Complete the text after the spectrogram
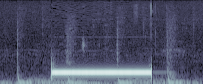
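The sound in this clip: A telephone ringing tone sounds while a call is placed: a single steady beep of about one second, loud and mid-pitched, rising clearly above faint background sounds before and after.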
